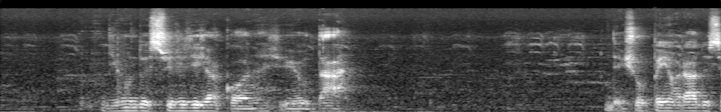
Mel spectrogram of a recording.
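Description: A middle-aged man speaks calmly and close up.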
